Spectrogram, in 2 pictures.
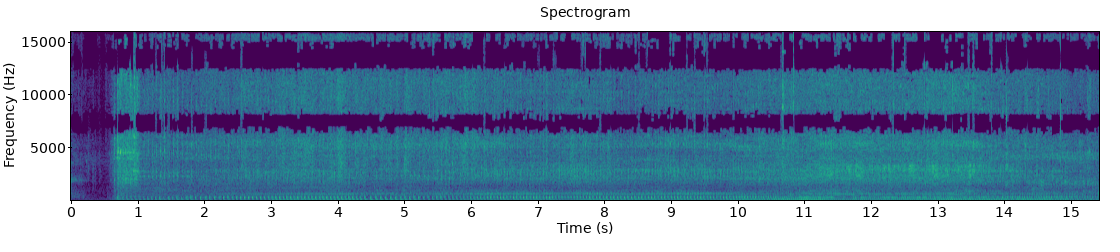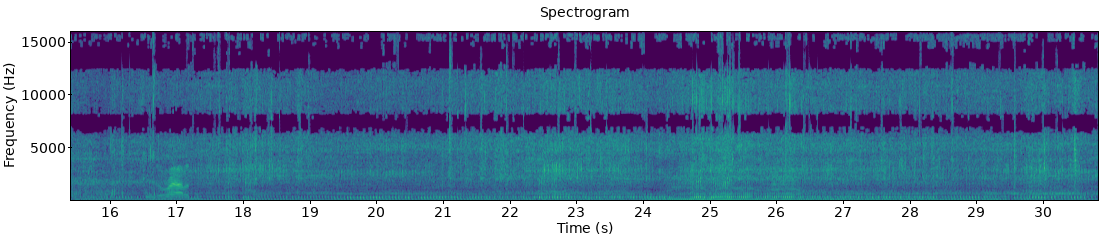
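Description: Suzuki dirt bike's engine, which comes in abruptly just under a second in and runs while the bike is ridden along a trail. Its revs rise and fall, louder in two stretches, heard from the rider's seat.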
